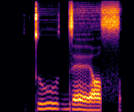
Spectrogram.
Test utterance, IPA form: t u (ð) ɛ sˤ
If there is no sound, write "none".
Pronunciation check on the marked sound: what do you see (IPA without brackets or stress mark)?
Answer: d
